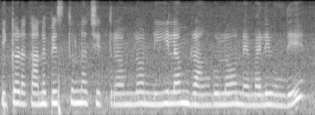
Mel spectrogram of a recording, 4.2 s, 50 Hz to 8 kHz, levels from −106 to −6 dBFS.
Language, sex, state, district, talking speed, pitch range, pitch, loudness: Telugu, female, Telangana, Mahabubabad, 100 wpm, 245-265 Hz, 255 Hz, -13 LUFS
